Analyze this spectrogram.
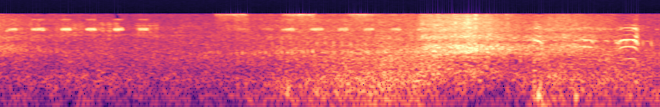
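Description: Water gently laps and splashes around a swimmer.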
